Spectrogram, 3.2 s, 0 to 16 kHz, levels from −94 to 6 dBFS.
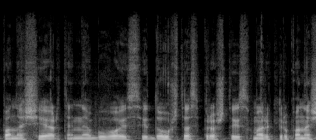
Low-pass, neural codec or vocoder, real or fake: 14.4 kHz; none; real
